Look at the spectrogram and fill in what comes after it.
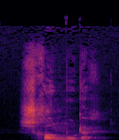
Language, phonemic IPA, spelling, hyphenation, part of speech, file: Dutch, /ˈsxoːnˌmu.dər/, schoonmoeder, schoon‧moe‧der, noun, Nl-schoonmoeder.ogg
- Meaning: 1. mother-in-law (spouse’s mother) 2. mother of one's boyfriend or girlfriend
